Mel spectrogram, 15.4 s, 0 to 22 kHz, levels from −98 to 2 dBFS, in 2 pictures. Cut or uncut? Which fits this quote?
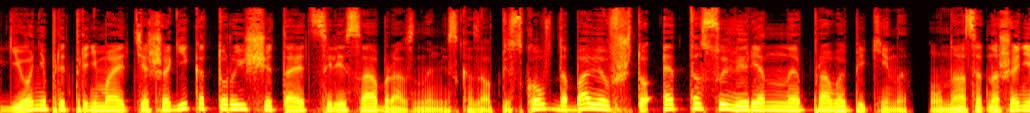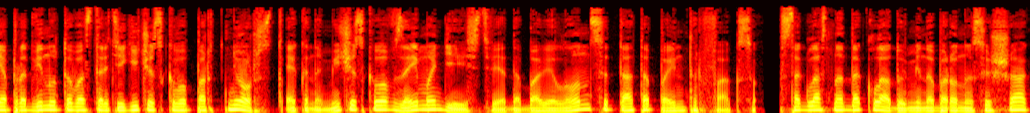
cut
